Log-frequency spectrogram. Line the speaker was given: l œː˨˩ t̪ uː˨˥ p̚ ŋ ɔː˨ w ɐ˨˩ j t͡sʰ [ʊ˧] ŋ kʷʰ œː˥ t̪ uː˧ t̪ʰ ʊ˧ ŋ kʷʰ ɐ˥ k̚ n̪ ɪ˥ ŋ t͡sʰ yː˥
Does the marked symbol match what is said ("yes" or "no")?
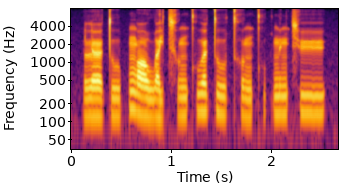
yes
